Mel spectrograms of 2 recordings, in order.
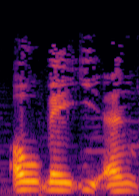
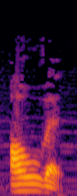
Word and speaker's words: oven: 有同学看到 O V E N 直接读成 oven。错了啊，它也没有英美音的区别，这个词呢只有一个读音，叫做 oven。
